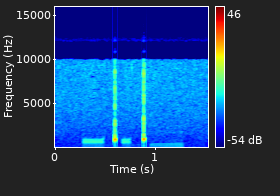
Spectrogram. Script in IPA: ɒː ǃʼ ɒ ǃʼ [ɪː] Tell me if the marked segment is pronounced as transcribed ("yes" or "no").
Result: yes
